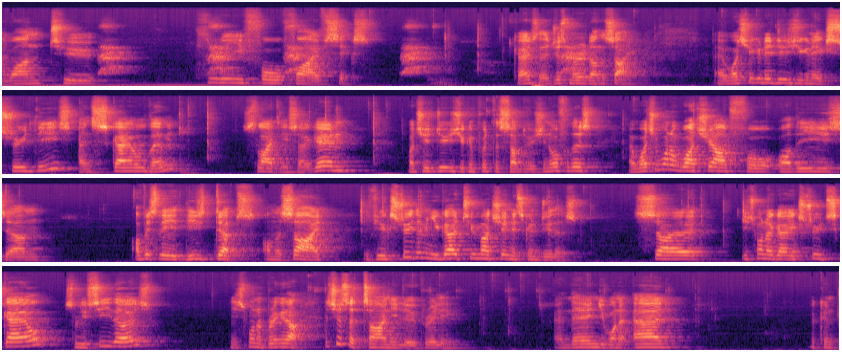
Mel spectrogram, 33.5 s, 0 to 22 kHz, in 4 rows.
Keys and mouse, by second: 6.3 click, 7.5 click, 10.2 e, 10.3 s, 11.0 Escape, 12.7 ctrl+z, 13.2 click, 13.9-14.4 drag, 15.3 click, 19.5 click, 20.3 e, 20.5 s, 22.2 Escape, 22.7 click, 23.6 ctrl+z, 24.1 e, 24.4 s, 28.9 click, 29.6 click, 30.3 click.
